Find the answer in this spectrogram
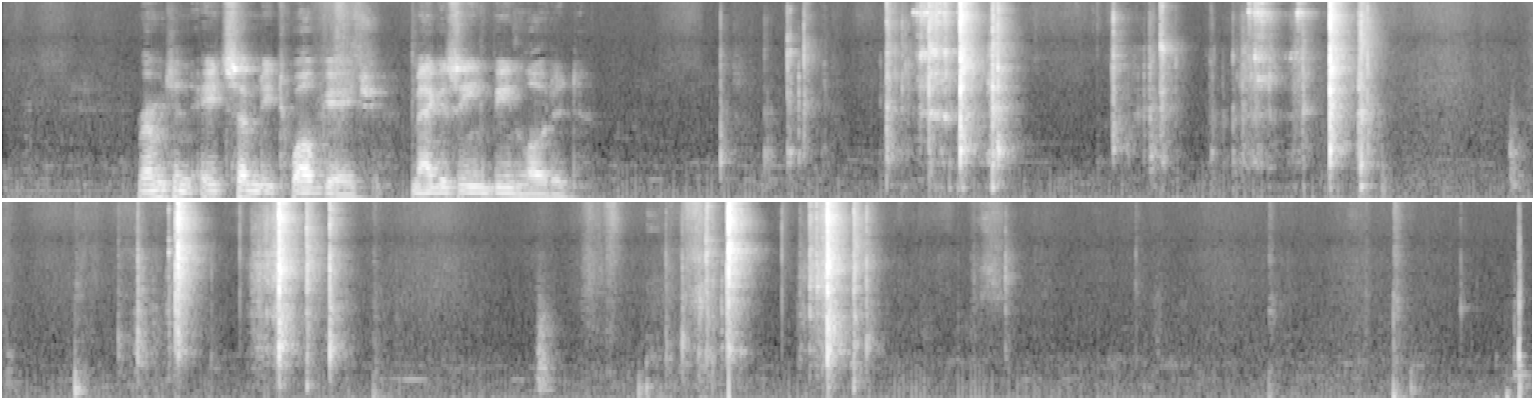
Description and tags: Load Shotgun
Loading a shotgun
action, gun, load, reload, shot, shotgun, war, weapon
